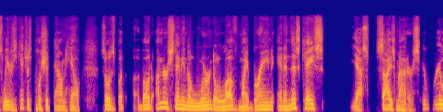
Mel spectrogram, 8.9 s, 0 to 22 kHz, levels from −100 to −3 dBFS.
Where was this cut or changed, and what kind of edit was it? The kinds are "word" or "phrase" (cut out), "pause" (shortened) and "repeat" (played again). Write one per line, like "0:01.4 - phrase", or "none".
none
